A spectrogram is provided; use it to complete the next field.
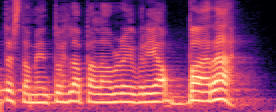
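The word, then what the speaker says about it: bara: La palabra creó en la Biblia, en el Antiguo Testamento, es la palabra hebrea bará. Bará B A R A con acento en la A final.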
